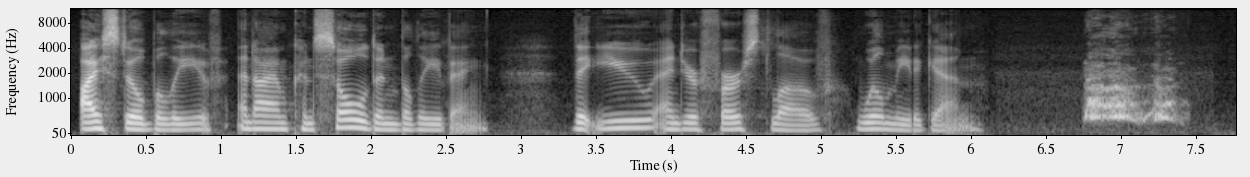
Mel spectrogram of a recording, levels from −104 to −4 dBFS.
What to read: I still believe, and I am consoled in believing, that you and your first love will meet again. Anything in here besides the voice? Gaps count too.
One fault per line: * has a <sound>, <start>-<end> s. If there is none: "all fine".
* has a bark, 6.7-7.5 s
